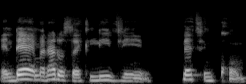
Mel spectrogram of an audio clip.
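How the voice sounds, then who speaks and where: The tone is dark and mellow. The sound is dry and close, with no echo. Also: woman. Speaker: participant in online community meeting. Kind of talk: testimony. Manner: fast.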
